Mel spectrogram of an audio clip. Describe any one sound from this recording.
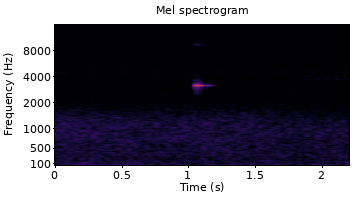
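A menu blips once.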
